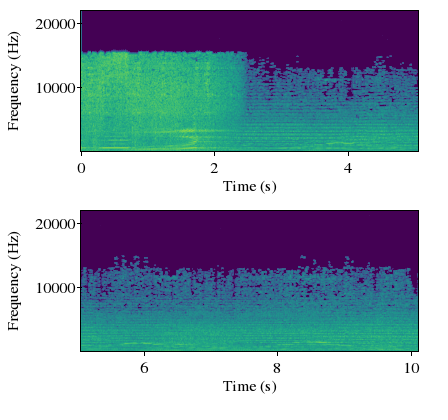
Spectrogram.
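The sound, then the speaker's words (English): The Disneyland Limited steam train of the Disneyland Railroad pulls away at Disneyland for a grand circle tour of the Magic Kingdom, opening with a loud hissing burst and a rising whistle, then settling into a steady rumble with sustained droning tones. “The Disneyland Limited now leaving for a grand circle tour of the Magic Kingdom.”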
